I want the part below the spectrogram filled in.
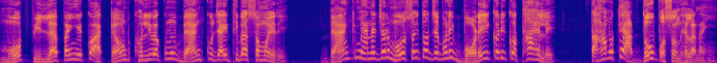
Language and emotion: Odia, disgusted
